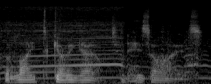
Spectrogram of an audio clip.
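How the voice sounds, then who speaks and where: A man's voice: on the low side, a little slow, background noise. A man giving scripted dramatic narration in an intense, rhythmic way. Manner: intense, rhythmic, second-person at times.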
